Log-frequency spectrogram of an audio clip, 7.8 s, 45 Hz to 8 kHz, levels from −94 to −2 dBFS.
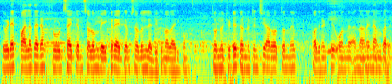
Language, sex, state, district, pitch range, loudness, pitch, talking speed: Malayalam, male, Kerala, Kasaragod, 115-125 Hz, -19 LUFS, 120 Hz, 130 wpm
